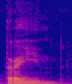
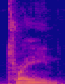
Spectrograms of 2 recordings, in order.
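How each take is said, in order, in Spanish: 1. La T es suave, sin soplo de aire. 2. La T tiene un soplo fuerte de aire. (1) "en español diríamos train" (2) "sino train"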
